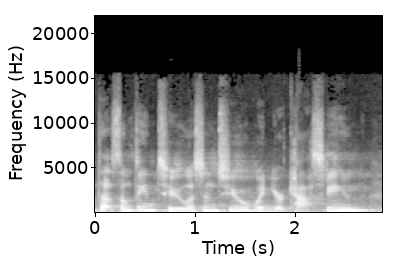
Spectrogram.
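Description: A woman's voice: fairly high pitch, lively intonation, moderate pace. A woman giving casual advice as a panelist. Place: large room with audience. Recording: echoey hall with faint noise.

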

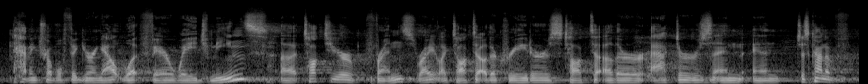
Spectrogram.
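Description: A man's voice: low-pitched, fairly bright tone. A man talking casually and a bit ramblingly on a panel, recorded in a noisy, echoey room. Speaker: panelist, audio drama creator. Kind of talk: conversational panel discussion.

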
